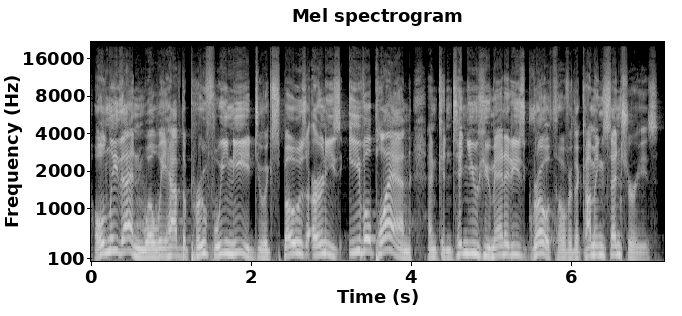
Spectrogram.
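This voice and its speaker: A man's voice: a little high, lively intonation, brisk, hardly any pauses, darkish tone, natural voice. A man voicing a pompous panther professor who lectures his students in grandiose, stretched-out phrases. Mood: lecturing. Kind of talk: amateur audio drama.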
